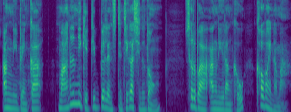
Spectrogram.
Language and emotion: Bodo, fearful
